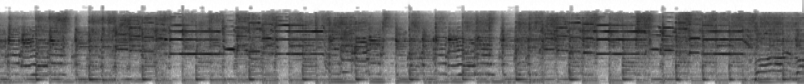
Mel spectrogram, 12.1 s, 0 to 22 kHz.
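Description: Guitar-led music played from a docked iPhone through Olasonic TW-D7IP egg-shaped desktop USB speakers, steady and fairly loud, with a voice coming in near the end.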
